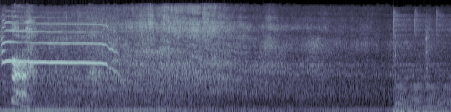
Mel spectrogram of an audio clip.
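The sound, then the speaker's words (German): A car engine drones steadily as the vehicle rounds a corner, with a brief high squeal at the start and a sudden change in the engine note near the end. “Ein Wagen fuhr um die Ecke, als der Kerl mich schubste.”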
